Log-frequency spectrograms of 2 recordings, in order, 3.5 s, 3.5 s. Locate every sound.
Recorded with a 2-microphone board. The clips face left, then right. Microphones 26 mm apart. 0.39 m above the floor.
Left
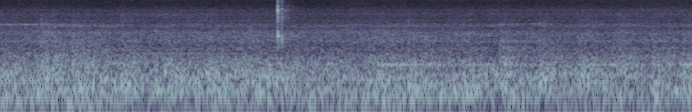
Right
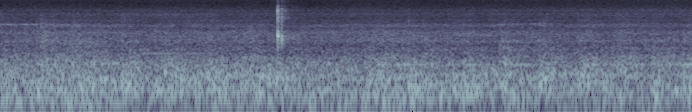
1.4 s a finger snap: 20° right (ahead or behind), 0.8 m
